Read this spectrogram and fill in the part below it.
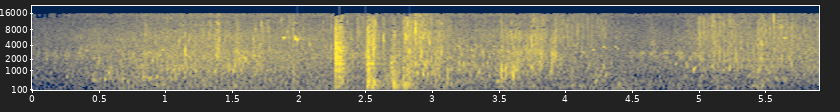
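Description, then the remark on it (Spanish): Water sloshes and splashes steadily, with a few sharper knocking strokes in the middle, as a single oar dips and pulls a small boat through sea water at night. No voices. “Se sentó a la popa, empuñó el remo en su fuerte mano y cortando las aguas del mar y las sombras de la noche, empezó el regreso.”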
